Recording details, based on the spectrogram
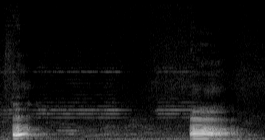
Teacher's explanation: ये बोले जाते हैं दोस्त कंठ से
